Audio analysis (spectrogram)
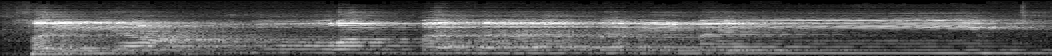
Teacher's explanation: menempelkan ujung lidah kita di gusi di atas, karena itu makhraj huruf ta · huruf ta ini punya sifat hams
